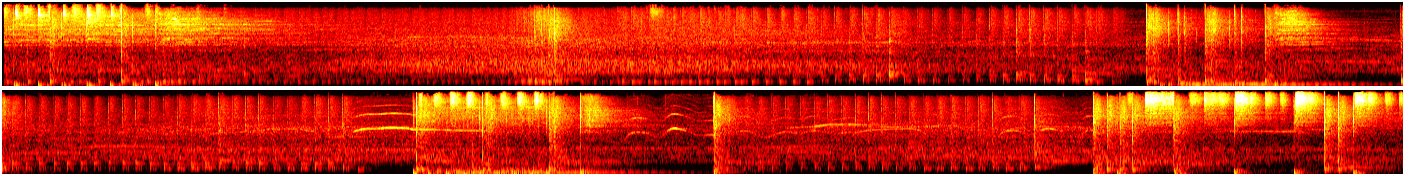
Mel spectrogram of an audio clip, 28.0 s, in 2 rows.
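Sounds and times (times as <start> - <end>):
drum solo: 0.0 - 28.0.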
